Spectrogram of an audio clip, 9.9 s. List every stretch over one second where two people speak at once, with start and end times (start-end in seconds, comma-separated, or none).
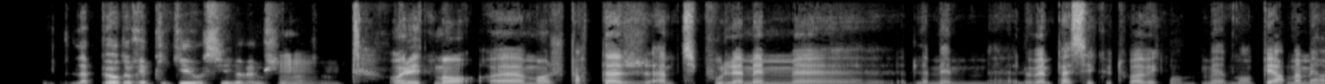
none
